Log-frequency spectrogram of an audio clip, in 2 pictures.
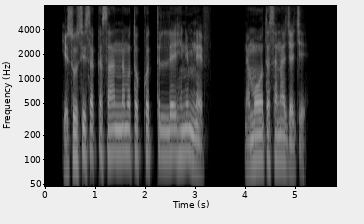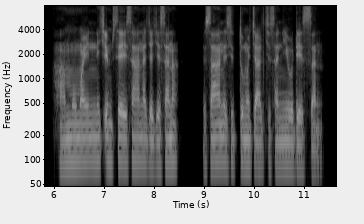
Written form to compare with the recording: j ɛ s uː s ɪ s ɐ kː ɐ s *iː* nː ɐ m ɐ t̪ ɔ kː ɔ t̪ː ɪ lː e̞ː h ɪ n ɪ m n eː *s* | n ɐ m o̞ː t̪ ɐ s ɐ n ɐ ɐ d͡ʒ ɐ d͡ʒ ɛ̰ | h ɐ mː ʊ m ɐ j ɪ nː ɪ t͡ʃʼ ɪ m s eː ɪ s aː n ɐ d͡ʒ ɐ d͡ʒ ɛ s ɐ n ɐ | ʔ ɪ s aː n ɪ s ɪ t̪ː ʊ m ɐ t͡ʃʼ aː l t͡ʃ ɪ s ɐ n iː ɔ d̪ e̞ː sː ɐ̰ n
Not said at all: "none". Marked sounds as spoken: aː, f

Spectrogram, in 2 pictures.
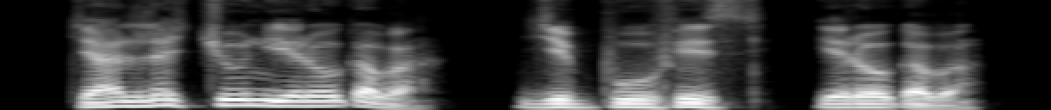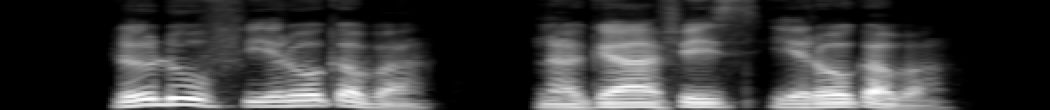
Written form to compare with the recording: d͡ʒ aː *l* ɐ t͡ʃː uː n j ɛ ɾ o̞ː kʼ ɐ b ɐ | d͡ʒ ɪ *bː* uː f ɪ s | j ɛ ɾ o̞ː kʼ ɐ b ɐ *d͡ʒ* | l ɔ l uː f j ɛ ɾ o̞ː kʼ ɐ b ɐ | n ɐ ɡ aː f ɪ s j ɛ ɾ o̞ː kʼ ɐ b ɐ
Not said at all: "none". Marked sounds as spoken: lː, bː, none

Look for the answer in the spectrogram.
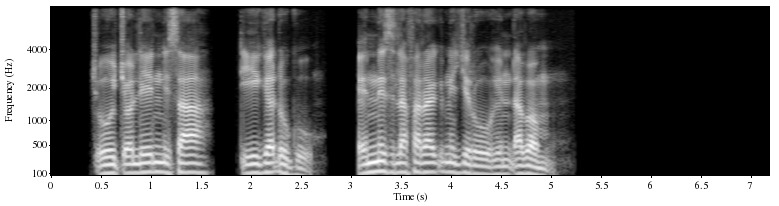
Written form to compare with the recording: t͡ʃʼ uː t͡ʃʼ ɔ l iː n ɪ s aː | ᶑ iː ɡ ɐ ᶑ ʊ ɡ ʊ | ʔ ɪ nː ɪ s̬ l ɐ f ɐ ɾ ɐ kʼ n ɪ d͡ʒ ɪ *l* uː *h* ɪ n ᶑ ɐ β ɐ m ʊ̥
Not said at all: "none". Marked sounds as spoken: ɾ, h

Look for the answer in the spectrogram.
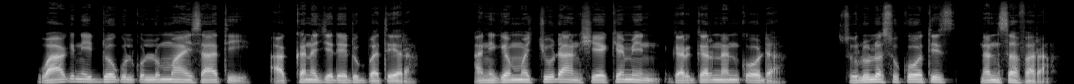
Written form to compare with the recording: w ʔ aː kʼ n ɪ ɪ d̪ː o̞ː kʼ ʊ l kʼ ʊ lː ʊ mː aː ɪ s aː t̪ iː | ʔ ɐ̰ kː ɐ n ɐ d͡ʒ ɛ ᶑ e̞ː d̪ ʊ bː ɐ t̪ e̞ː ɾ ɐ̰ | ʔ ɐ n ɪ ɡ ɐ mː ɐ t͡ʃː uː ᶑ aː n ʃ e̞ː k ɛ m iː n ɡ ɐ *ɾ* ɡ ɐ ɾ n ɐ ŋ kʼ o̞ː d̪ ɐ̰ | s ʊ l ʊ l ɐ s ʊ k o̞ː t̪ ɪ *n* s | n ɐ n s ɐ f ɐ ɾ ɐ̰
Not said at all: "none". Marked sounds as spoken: ɾ, none

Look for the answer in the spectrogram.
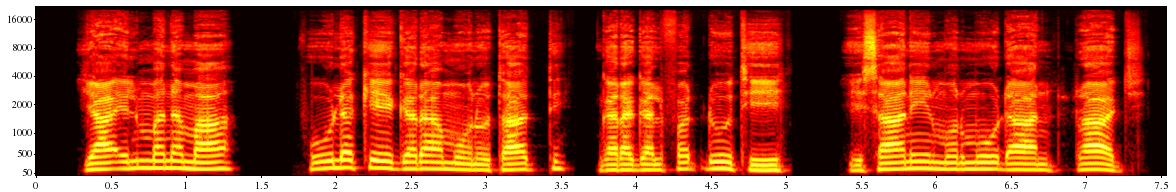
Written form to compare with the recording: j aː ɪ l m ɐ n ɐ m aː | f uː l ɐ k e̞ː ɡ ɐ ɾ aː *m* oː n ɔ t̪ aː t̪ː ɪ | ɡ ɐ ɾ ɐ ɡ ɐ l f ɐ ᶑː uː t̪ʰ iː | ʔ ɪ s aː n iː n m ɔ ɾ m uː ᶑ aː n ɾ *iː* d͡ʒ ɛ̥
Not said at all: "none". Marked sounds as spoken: m, aː

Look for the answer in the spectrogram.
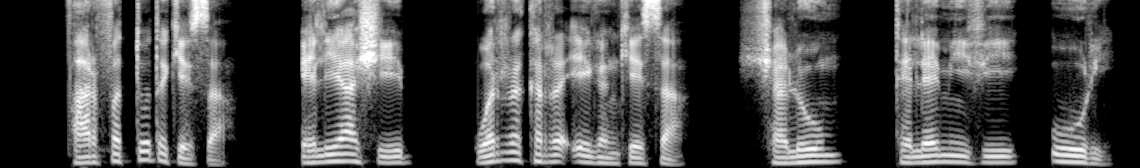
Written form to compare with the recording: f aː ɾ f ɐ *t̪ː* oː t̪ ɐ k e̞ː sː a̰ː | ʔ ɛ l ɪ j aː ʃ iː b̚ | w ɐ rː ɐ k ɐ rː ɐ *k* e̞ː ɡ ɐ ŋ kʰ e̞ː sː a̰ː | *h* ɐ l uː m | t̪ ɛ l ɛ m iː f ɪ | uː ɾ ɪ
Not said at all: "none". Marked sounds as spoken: t̪ː, ʔ, ʃ

